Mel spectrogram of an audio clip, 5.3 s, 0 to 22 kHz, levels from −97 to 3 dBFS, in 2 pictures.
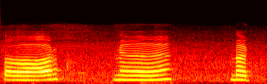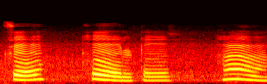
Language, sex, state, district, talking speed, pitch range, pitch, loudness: Hindi, female, Chandigarh, Chandigarh, 55 wpm, 190-220 Hz, 205 Hz, -17 LUFS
